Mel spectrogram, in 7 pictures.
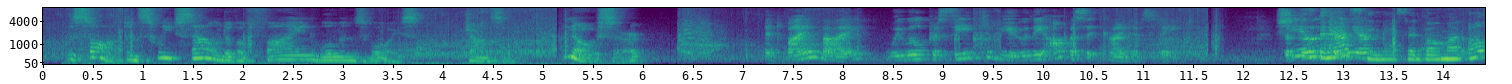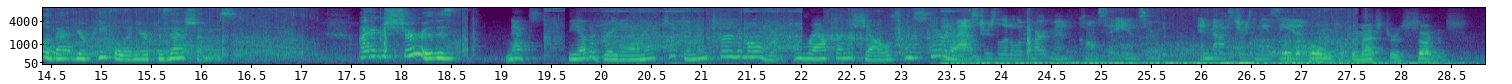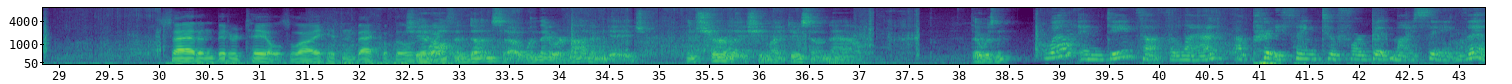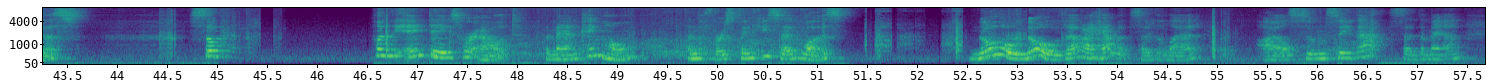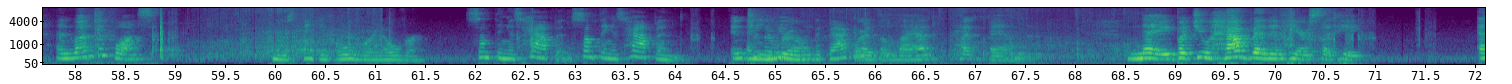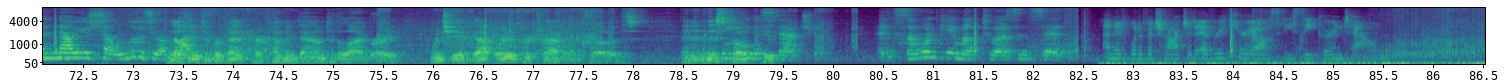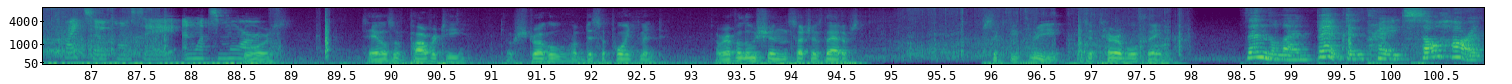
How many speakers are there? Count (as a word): eight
